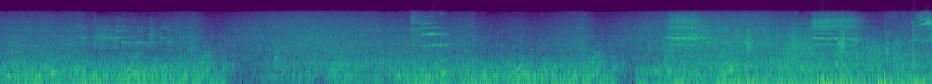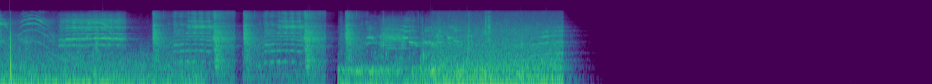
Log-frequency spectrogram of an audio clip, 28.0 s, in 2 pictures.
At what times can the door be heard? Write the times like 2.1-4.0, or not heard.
not heard.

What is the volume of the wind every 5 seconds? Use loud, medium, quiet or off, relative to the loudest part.
loud, loud, loud, medium, off, off.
